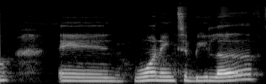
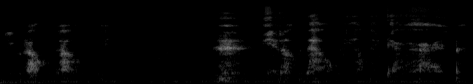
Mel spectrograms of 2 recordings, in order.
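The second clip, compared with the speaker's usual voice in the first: breathless whisper; whispering to herself in bed beside him; 27 dB quieter than usual. Retold or imitated. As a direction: whisper it in fear, barely audible.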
